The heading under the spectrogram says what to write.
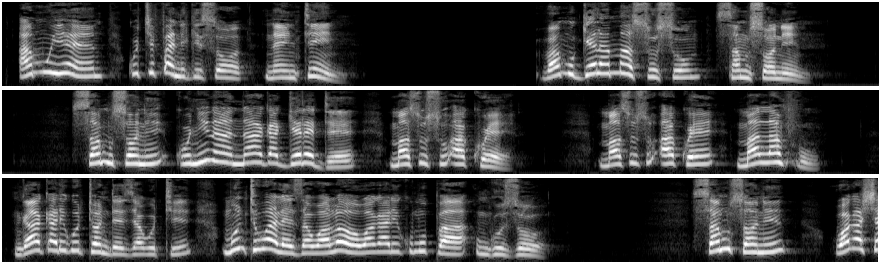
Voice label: tonga plateau, drama; chitonga bsz nt drama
